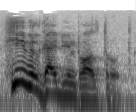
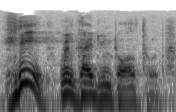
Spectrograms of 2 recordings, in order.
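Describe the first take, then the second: First: The pronoun 'he' is not emphasized. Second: The pronoun 'he' is emphasized.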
